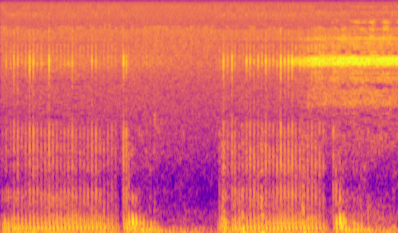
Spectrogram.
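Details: Domestic cat purring steadily, a low rumbling vibration in alternating inhale and exhale phases, each roughly one to one and a half seconds long, with brief breaks between breaths and a faint high electronic whine in the background.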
